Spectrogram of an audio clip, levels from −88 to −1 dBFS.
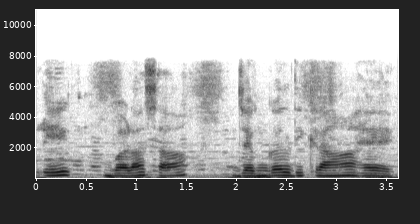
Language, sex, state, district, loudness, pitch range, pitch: Hindi, female, Chhattisgarh, Raipur, -14 LUFS, 180-205 Hz, 195 Hz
